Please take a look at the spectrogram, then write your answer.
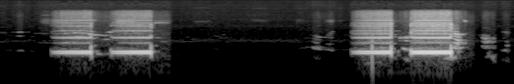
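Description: A telephone, a mobile phone, rings in two double-burst cycles, loud and close, with a short pause between them and silence around.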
